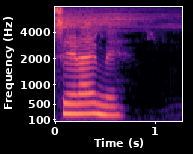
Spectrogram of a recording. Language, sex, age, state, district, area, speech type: Santali, female, 18-30, Jharkhand, Seraikela Kharsawan, rural, read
